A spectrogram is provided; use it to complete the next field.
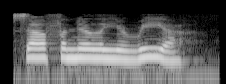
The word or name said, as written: sulfonylurea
